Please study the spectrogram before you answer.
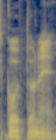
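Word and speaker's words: Kotone: koton yo let me figure out how to pronounce it yeah it's koton so her um in the vision MV for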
